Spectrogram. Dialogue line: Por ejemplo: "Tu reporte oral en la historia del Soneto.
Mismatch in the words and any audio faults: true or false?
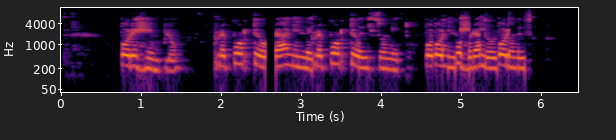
true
